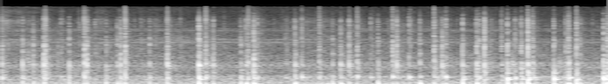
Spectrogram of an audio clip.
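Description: A large, clear, empty PET Smartwater bottle with a label is tapped and scratched with fingertips. The result is a rapid, uneven run of soft, hollow, low thumps with brief scratchy clicks, each dying away almost at once.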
